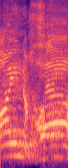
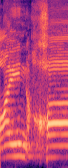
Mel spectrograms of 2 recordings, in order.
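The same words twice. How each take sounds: No difference in how they are said.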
